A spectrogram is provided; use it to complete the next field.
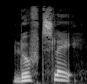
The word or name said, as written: luftslag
